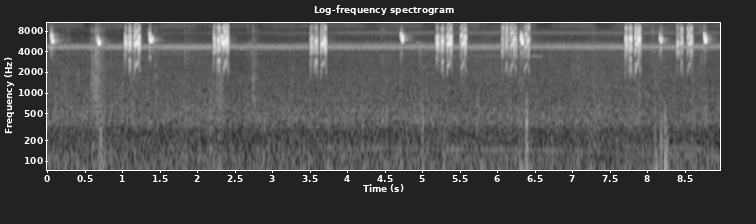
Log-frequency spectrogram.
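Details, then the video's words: Asian pied starling chirps, played as therapy to stimulate young birds into singing steadily: sharp, very high chips in short irregular bursts and clusters over a continuous thin electronic whine. "SUARA CUITAN SOGON UNTUK PANCINGAN SOGON BAHAN AGAR CEPAT GACOR"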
